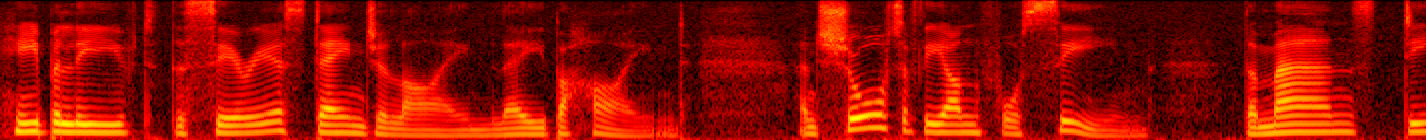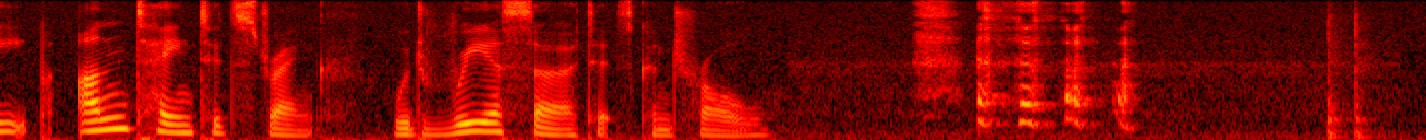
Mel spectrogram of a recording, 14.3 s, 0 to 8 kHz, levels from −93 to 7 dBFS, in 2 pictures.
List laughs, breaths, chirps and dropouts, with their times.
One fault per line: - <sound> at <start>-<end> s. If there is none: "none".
- laugh at 11.7-12.8 s
- tap at 13.8-14.0 s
